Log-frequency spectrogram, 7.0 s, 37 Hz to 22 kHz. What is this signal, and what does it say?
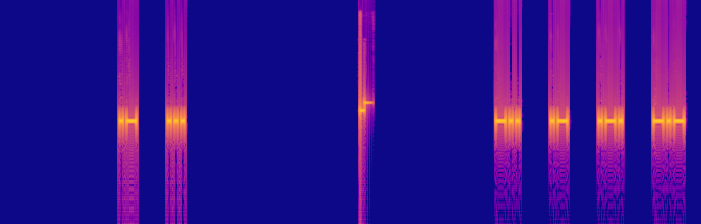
Morse code, heard as a keyed tone, about 36 wpm, spaced as for 20 wpm, 700 Hz. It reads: AS DARK
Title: 3x Character Spacing - Top 500 Words - 35wpm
